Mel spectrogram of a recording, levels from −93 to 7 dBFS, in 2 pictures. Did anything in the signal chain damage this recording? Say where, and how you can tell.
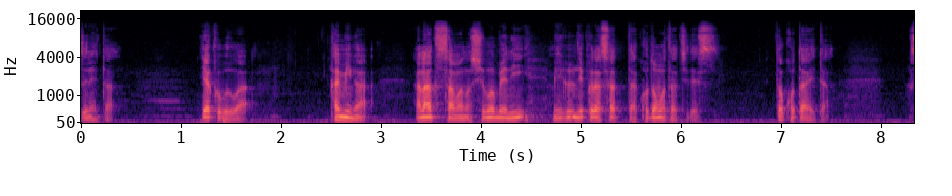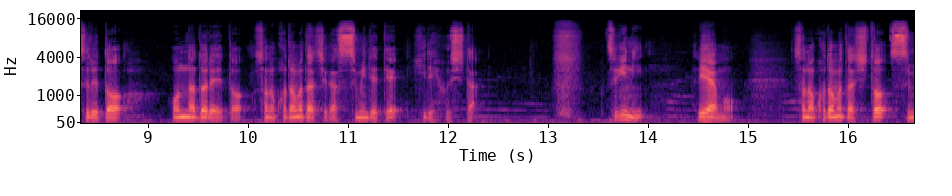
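Yes. AAC frame loss with concealment at 4.87 to 4.94 s, in the codec stage. A 43 ms patch turns smeared and noisy, which fits a single lost frame that the decoder rebuilt from the previous good spectrum rather than silence.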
